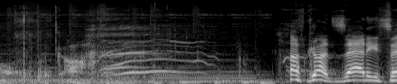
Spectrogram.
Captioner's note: laughing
